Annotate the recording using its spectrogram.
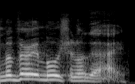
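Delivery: usual speaking voice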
